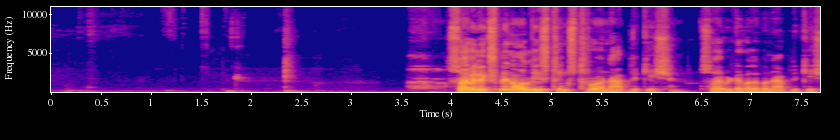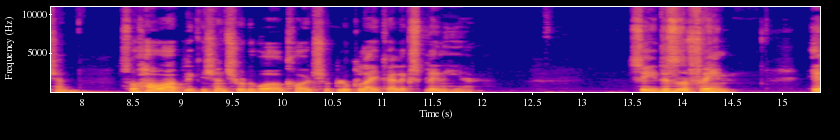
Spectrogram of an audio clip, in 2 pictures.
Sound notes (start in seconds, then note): 1.2 computer mouse clicking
